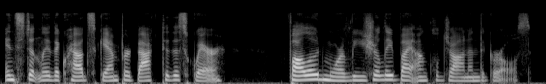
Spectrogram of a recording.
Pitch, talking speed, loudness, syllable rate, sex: 190 Hz, 185 wpm, -20 LUFS, 5.9 syllables/s, female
